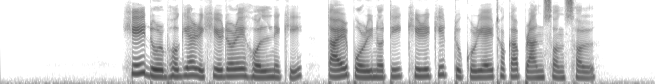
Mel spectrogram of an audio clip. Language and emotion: Assamese, neutral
